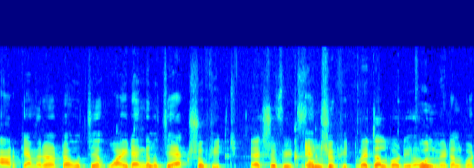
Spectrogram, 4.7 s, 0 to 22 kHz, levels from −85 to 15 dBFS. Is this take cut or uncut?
uncut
